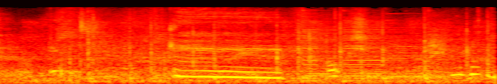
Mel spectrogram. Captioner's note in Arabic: الآهات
